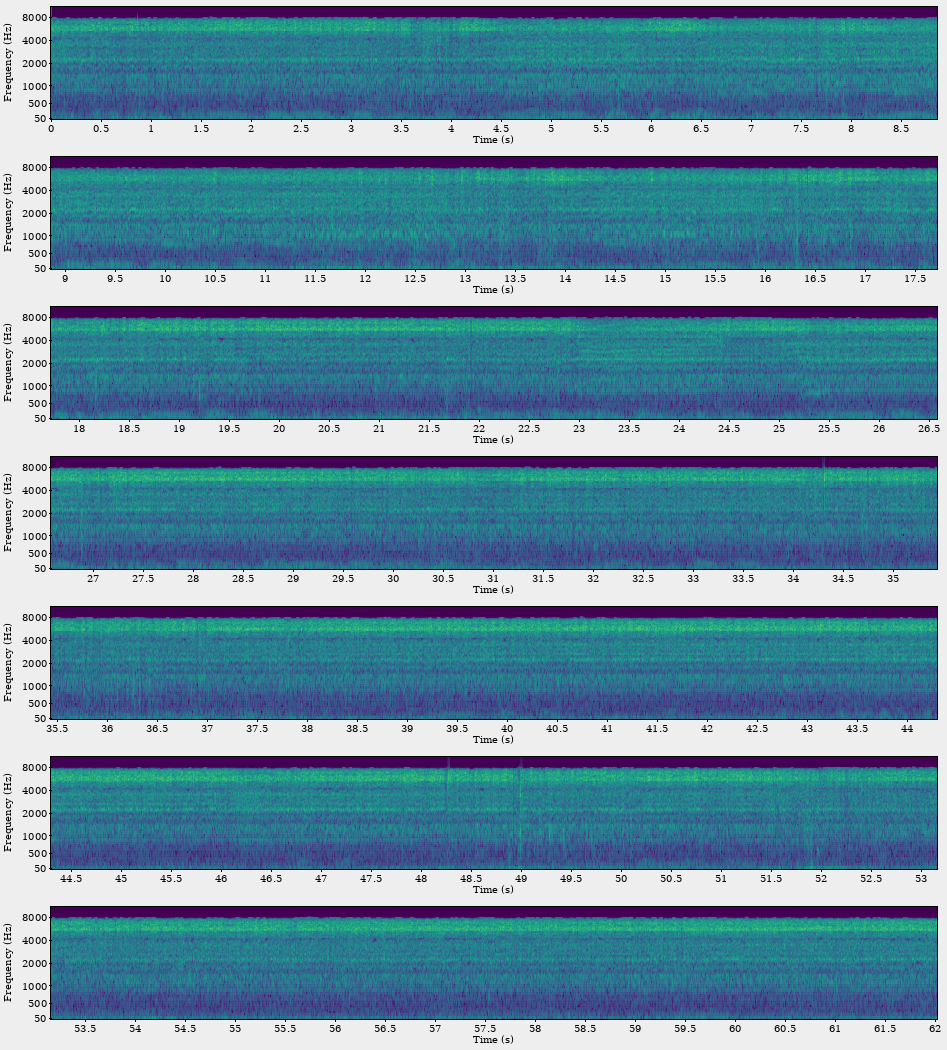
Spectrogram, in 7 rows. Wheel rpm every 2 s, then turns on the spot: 110, 120, 120, 110, 110, 110, 110, 120, 120, 110, 120, 110, 110, 110, 120, 110, 110, 110, 110, 120, 110, 120, 110, 120, 110, 110, 120, 110, 110, 120, 120.
none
